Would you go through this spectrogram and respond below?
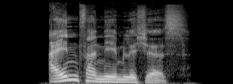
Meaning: strong/mixed nominative/accusative neuter singular of einvernehmlich
- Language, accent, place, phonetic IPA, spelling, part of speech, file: German, Germany, Berlin, [ˈaɪ̯nfɛɐ̯ˌneːmlɪçəs], einvernehmliches, adjective, De-einvernehmliches.ogg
